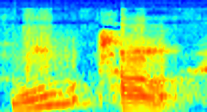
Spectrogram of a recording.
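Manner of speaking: Water with a British t, no r; Water pronunciado a la británica; British pronunciation. Shown as a demonstration. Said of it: "se dice water".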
